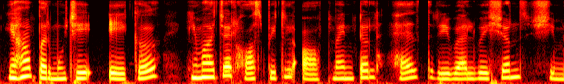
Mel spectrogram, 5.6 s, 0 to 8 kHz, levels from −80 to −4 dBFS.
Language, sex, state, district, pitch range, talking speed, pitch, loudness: Hindi, female, Himachal Pradesh, Shimla, 195-250 Hz, 115 wpm, 215 Hz, -17 LUFS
